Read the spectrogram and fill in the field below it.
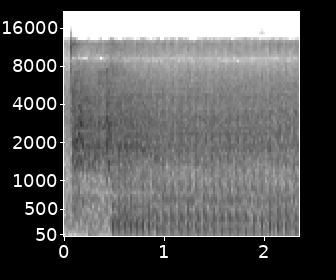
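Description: A motorcycle started with its electric starter: a brief whirring crank, then the engine catches and settles into a steady, close, loud putt-putt idle.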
